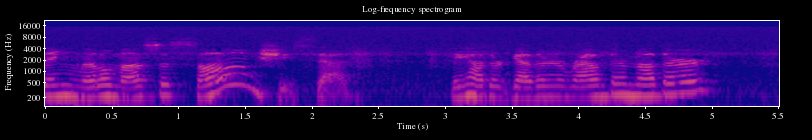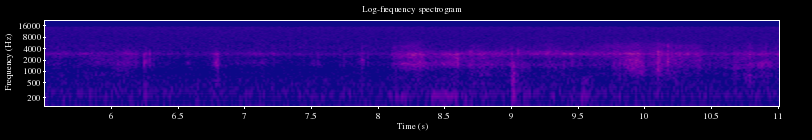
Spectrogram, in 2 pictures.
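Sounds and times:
book pages rustling: 5.0s - 11.0s.

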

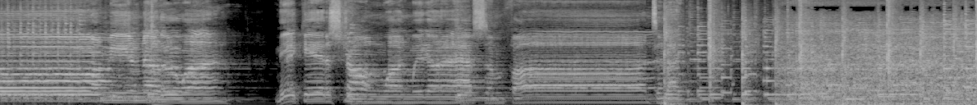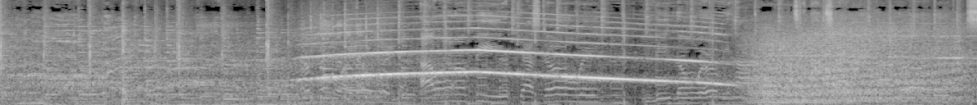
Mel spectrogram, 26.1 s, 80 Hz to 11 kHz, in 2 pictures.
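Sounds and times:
crowd noise: 10.5s - 18.8s
fire truck siren wailing: 10.7s - 26.0s.

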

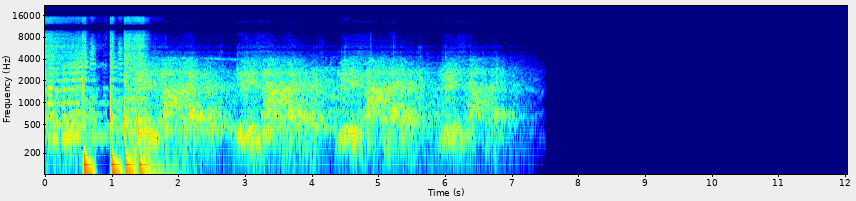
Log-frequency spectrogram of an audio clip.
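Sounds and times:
crowd shouting in music: 1.2s - 7.5s.

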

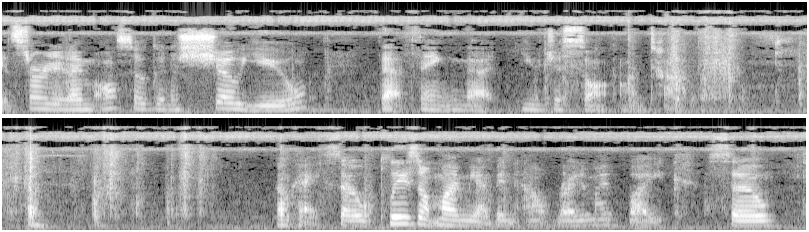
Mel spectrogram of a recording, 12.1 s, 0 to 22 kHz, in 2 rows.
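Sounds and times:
handling noises: 4.6s - 7.8s.

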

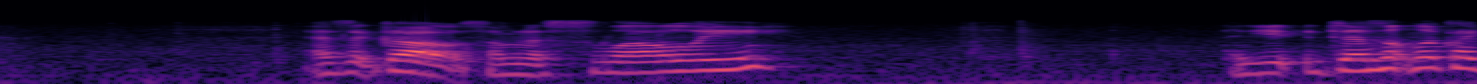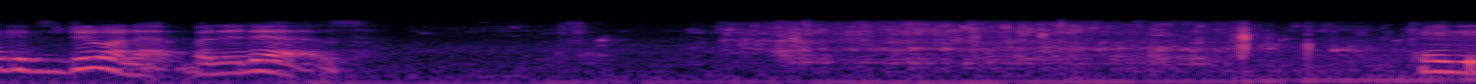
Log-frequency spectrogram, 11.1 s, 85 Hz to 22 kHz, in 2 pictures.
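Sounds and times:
water sloshing in a bucket: 7.1s - 11.0s.

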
